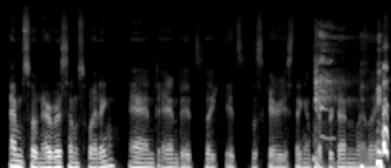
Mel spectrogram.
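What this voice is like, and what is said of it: Sarcastic, exaggerated nervousness. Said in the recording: “I feel like you might be being sarcastic”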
